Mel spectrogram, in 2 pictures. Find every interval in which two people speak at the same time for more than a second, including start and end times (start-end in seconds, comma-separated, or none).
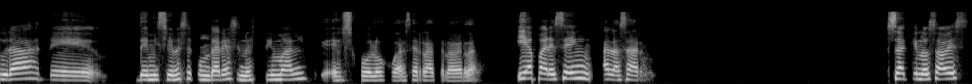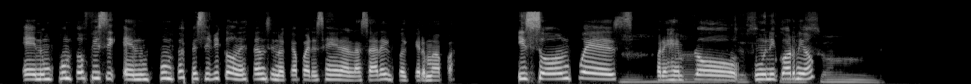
15.9-17.9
